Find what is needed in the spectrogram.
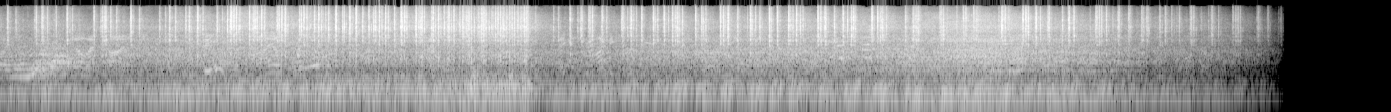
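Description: Supercharged engine of a light modified pulling tractor running loud and rough, with a brief drop in level a little past the middle, fading out near the end.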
